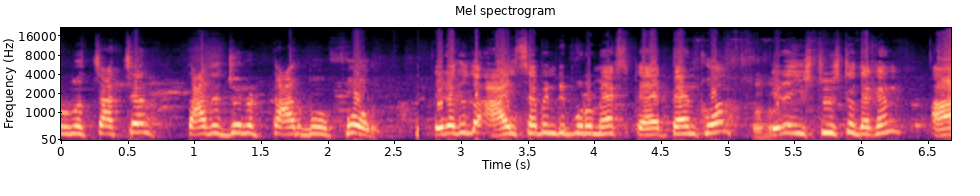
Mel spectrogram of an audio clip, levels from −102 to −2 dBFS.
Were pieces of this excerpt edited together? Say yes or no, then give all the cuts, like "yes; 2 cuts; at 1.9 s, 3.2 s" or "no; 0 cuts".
yes; 1 cut; at 2.6 s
